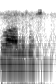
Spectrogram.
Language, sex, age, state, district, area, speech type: Urdu, female, 30-45, Uttar Pradesh, Muzaffarnagar, urban, conversation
